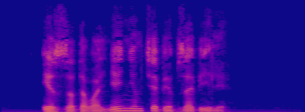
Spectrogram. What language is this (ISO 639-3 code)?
bel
